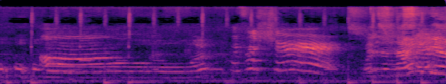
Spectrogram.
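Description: A young girl's voice making drawn-out wordless sounds: a long held tone, then short falling squeals near the end.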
